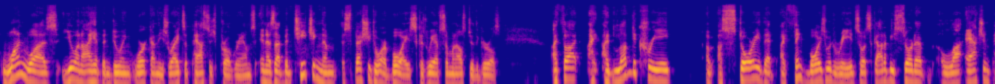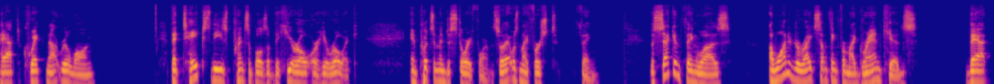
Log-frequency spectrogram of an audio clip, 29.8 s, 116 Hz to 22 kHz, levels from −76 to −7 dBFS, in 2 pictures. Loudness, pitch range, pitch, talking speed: -25 LUFS, 115-145 Hz, 125 Hz, 195 wpm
